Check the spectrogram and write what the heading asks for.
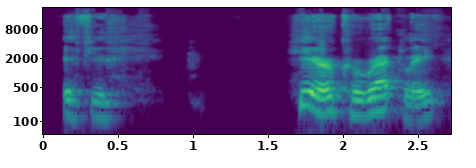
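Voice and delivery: ordinary talk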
